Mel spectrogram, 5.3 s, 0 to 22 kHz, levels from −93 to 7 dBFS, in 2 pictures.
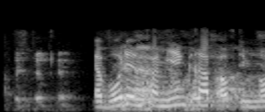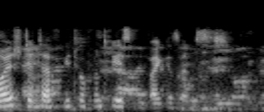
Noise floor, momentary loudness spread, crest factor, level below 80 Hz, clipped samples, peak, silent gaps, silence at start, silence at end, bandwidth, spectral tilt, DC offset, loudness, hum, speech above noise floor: -43 dBFS; 20 LU; 16 dB; -60 dBFS; under 0.1%; -2 dBFS; none; 0.15 s; 0.2 s; 8 kHz; -4.5 dB/octave; under 0.1%; -17 LUFS; none; 25 dB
